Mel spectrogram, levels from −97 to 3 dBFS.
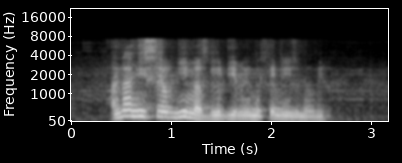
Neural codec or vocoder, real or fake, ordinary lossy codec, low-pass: codec, 16 kHz in and 24 kHz out, 0.6 kbps, FireRedTTS-2 codec; fake; AAC, 48 kbps; 7.2 kHz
